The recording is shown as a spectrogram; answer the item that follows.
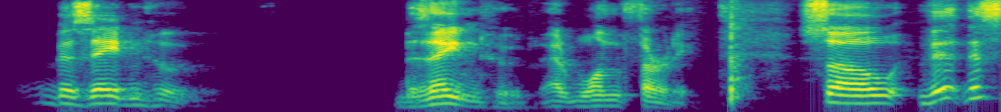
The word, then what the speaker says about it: Bezuidenhout: Christian, how do you pronounce his last name? Bezadenhout.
